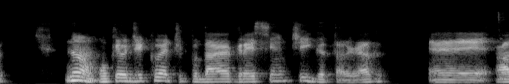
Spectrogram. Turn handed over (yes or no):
yes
